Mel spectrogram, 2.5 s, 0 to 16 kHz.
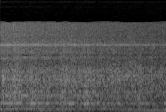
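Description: Bosch Logixx WFT2800 washer dryer in its wash phase: the drum motor running with a steady hum and a held whine as the drum turns a wet, sudsy duvet cover, with water swishing.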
